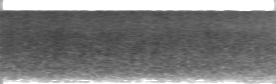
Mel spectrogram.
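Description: Steady, dense applause from an audience, a continuous hiss of many hands clapping at even loudness for about three seconds, with no talking over it.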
